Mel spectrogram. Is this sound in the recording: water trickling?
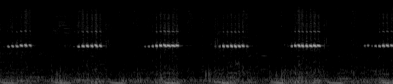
no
